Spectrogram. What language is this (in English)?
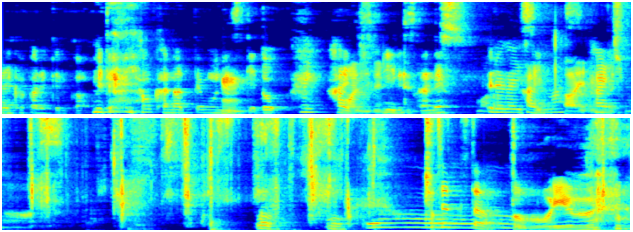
Japanese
